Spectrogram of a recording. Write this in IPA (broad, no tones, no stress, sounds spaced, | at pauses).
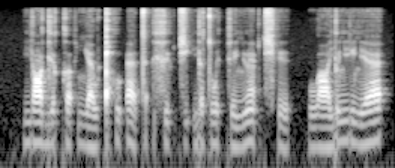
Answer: j ɒ ɡʲ ɒ k ʌ ʔ ʎ æ w ǃʰ u ʔ æ t | xʲ ʊ ʔ t͡ɕ i ʔ j ə t w ɪ k ɪ lʲ w æ̃ ʔ t͡ɕʰ ɪ | w ɑ j ʊ lʲ j i lʲ æ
